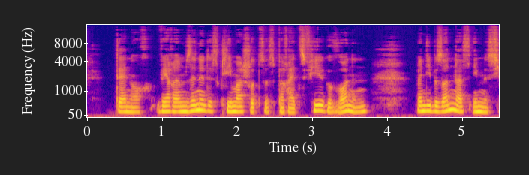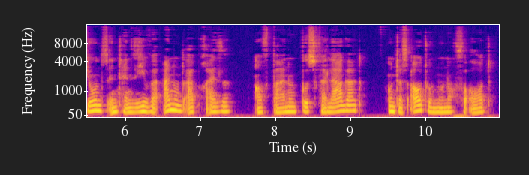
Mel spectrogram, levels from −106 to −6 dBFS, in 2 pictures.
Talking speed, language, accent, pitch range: 155 wpm, German, German, 150-195 Hz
